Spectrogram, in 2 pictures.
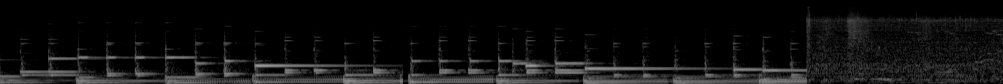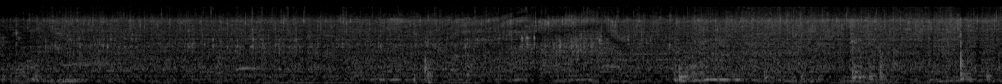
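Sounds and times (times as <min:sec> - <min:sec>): meat and potatoes sizzling in oil: 0:08.1 - 0:20.0.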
